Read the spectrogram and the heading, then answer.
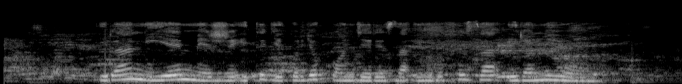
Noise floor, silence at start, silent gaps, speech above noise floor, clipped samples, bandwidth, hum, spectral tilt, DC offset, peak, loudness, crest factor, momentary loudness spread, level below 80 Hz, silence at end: -48 dBFS; 0.05 s; none; 26 dB; under 0.1%; 8 kHz; none; -6 dB/octave; under 0.1%; -8 dBFS; -23 LUFS; 16 dB; 18 LU; -56 dBFS; 0.4 s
